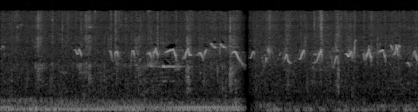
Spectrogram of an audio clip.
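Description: Small birds chirping in quick, short, high notes, several a second, over a faint low rumble that cuts off about halfway through.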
